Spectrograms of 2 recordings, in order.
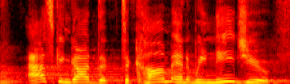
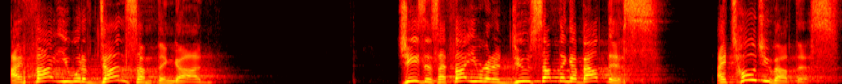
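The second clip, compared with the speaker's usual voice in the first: raised, higher pleading cry at God; anguished complaint; 6 semitones higher than usual. Retold or imitated. Grieving believer crying out to Jesus, raised anguished plea. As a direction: let the hurt push the pitch up.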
